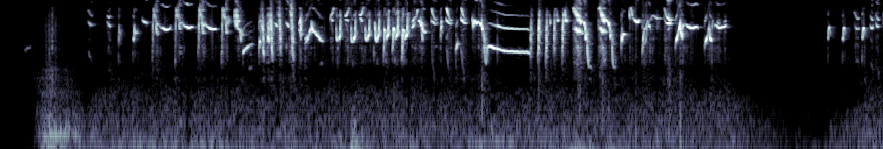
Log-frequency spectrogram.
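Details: Grey-crowned goldfinch song meant to stimulate goldfinches to sing loudly: a rapid, dense twittering of high buzzy and whistled notes running about six seconds, with a clear drawn-out descending whistle midway, then a short pause and a few final chirps.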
